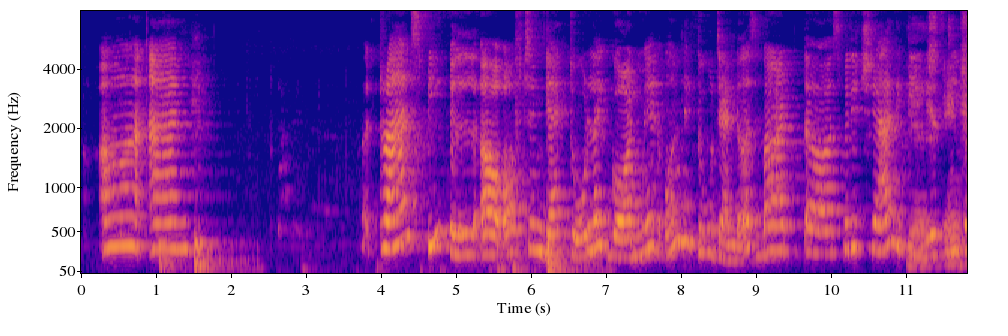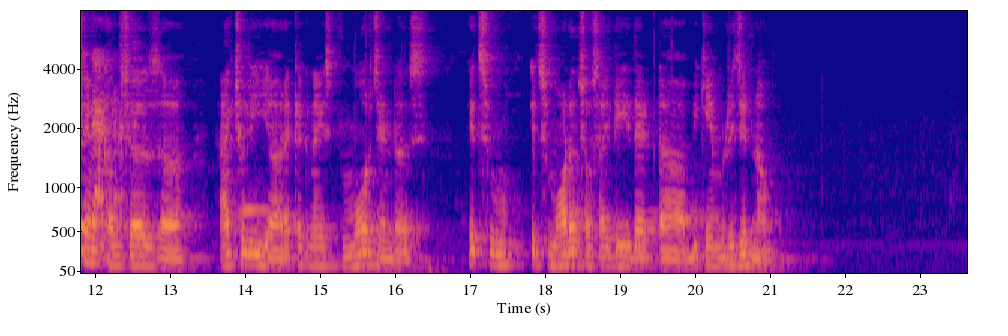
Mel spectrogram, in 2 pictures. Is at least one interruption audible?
Yes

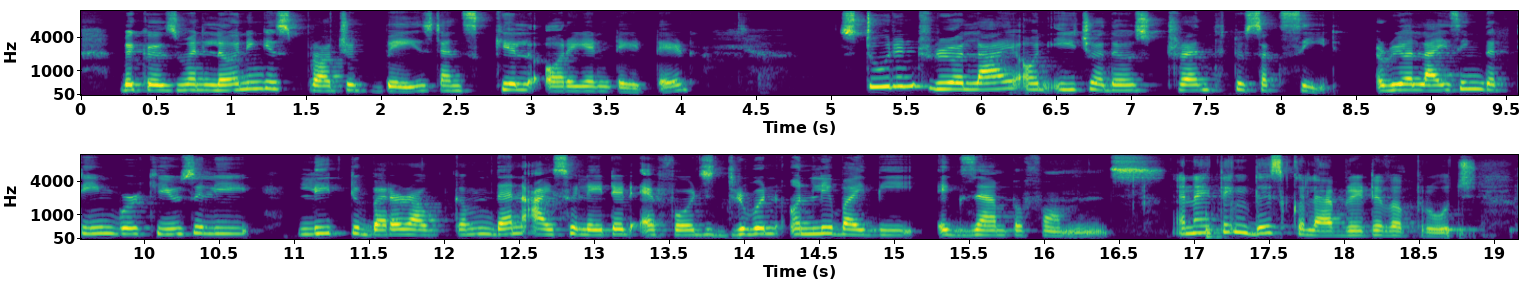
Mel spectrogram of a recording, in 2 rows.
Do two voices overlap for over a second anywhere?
No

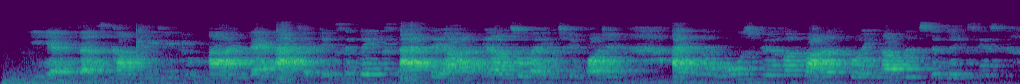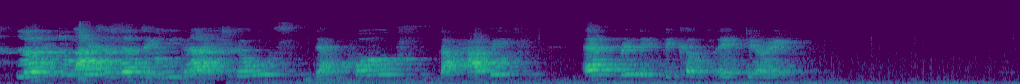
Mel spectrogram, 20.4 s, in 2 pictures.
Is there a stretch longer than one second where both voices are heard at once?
Yes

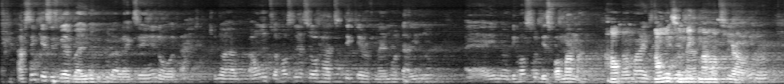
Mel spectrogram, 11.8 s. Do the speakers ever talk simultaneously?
Yes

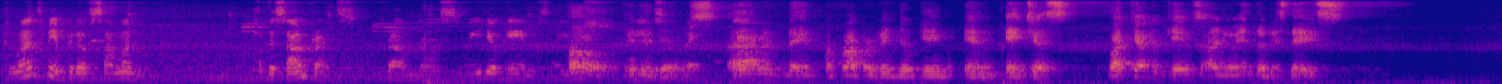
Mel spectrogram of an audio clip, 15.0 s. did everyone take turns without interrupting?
No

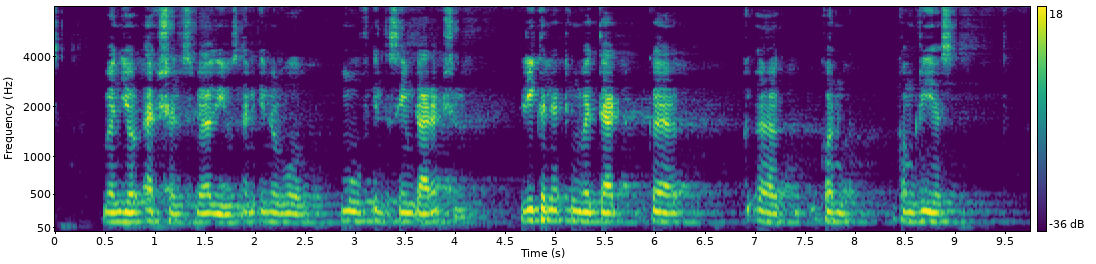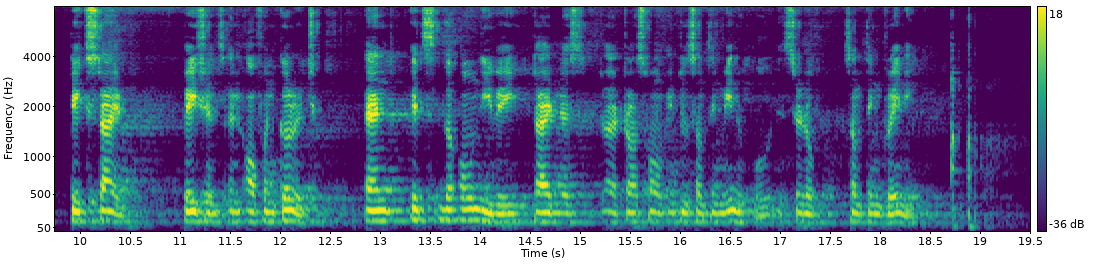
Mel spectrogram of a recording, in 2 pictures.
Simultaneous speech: No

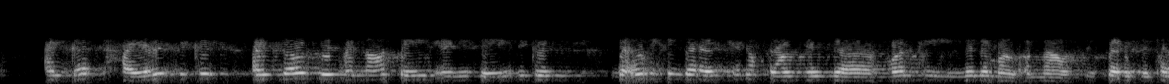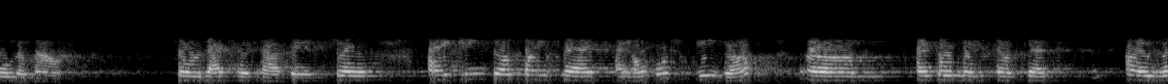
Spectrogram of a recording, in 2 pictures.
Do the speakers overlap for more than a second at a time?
No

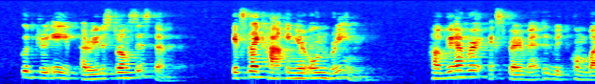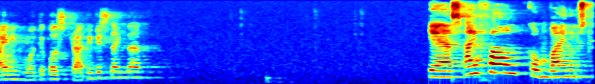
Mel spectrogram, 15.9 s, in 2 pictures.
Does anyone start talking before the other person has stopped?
No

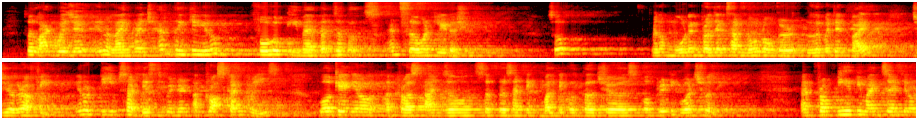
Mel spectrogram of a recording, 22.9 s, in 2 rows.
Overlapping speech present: No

